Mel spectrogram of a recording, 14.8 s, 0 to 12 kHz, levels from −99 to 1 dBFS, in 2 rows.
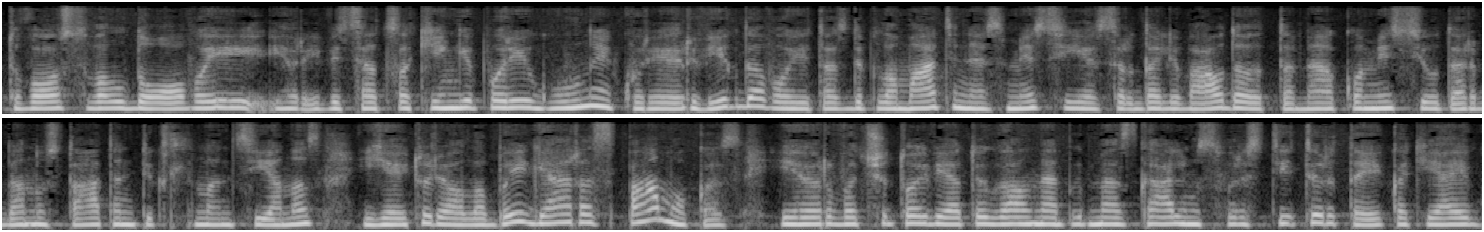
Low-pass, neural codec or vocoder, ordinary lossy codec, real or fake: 9.9 kHz; vocoder, 22.05 kHz, 80 mel bands, WaveNeXt; MP3, 48 kbps; fake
